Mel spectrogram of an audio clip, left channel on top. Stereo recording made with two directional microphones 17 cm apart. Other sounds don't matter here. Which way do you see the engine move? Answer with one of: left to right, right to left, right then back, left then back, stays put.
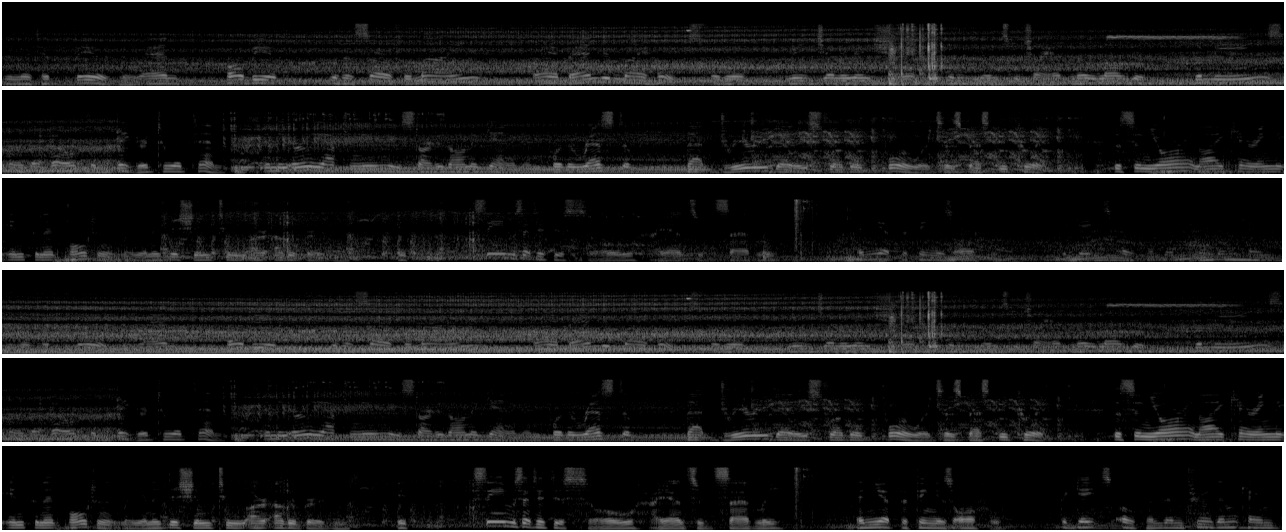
right to left.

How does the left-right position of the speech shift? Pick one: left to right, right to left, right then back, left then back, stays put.
left to right.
